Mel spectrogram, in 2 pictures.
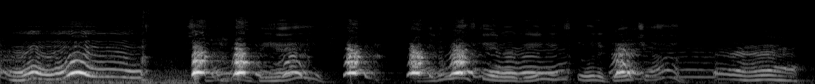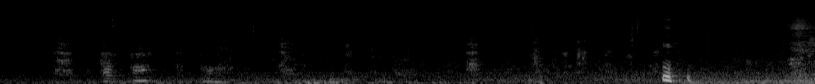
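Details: Older dog Colt tells Gustl, a Deutsch Drahthaar puppy on the training bench, to behave. Rapid bursts of tonal, growly barks fill the first seven seconds, then a long hush with soft rustles and one brief thump.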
